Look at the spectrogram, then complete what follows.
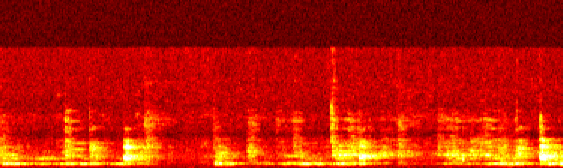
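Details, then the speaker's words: Hamilton Westminster-chime grandfather clock after adjusting the crutch: crisp ticks roughly every three quarters of a second, tick and tock evenly spaced in a quiet room; the movement is in beat. "you can also adjust the system lry by holding onto the Birch and then push the the crutch one way or the other it ticks there and it ticks there"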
